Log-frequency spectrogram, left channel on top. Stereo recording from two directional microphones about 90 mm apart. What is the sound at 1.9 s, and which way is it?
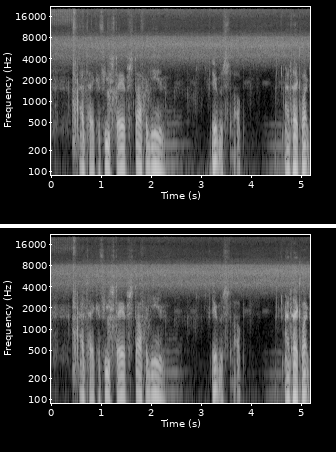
Cricket, 15° left (ahead or behind).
